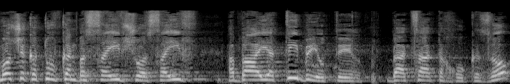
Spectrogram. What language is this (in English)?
Hebrew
